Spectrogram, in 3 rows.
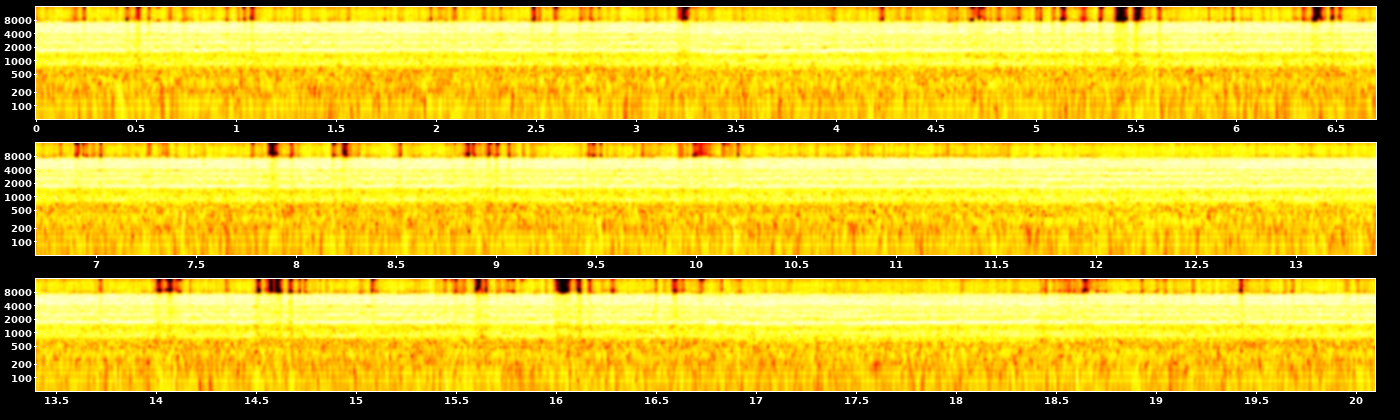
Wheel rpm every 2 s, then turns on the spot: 230, 230, 230, 230, 230, 230, 220, 230, 230, 230.
none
